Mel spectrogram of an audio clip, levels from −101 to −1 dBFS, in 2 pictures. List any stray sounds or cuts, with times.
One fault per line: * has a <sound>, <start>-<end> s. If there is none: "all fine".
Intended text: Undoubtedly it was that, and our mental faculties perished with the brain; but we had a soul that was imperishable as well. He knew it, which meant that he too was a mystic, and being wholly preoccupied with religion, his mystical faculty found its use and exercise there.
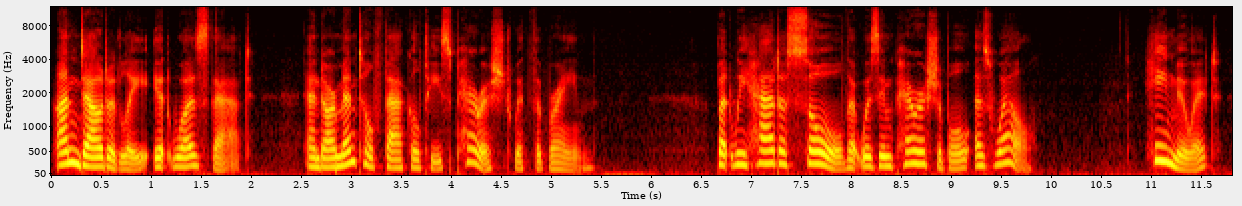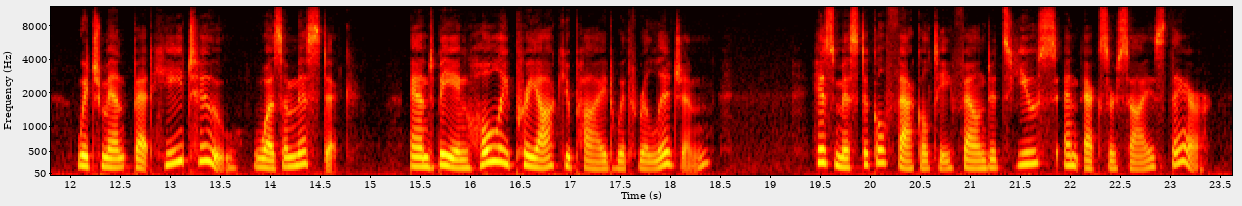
all fine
